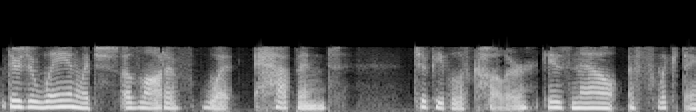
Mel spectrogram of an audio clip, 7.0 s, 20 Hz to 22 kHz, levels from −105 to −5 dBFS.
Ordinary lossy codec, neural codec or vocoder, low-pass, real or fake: AAC, 16 kbps; codec, 16 kHz, 1 kbps, X-Codec, WavLM features, trained on Multilingual LibriSpeech; 7.2 kHz; fake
